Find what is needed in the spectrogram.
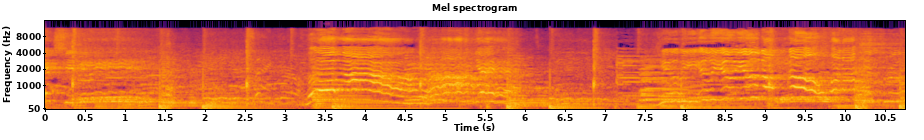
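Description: Gospel music: voices singing over a band with bass and drum hits. A lead voice sweeps through long runs of notes around the middle and again near the end.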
